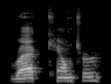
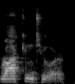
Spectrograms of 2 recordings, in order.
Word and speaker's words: raconteur: You could see maybe where I got Raconteur instead, but it's Raconteur.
